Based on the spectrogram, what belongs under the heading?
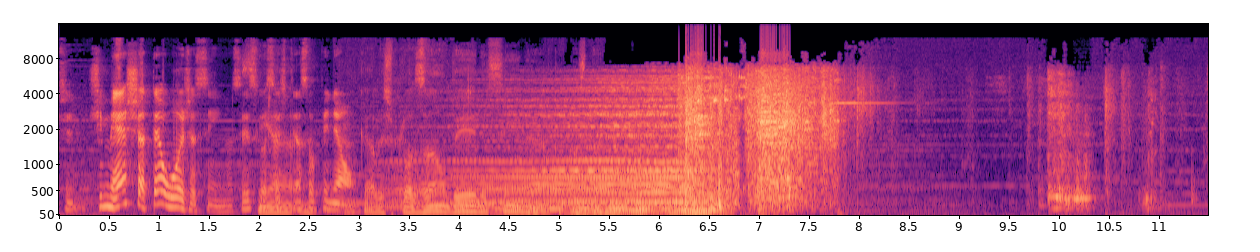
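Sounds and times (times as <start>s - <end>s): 
speech: 0.0s - 6.5s
dishes smashing as table is cleared: 6.1s - 8.4s.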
